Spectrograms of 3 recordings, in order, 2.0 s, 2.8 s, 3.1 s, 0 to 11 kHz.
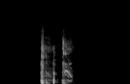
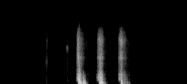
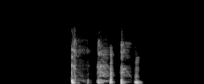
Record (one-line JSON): {"cough_length": "2.0 s", "cough_amplitude": 6376, "cough_signal_mean_std_ratio": 0.22, "exhalation_length": "2.8 s", "exhalation_amplitude": 27475, "exhalation_signal_mean_std_ratio": 0.21, "three_cough_length": "3.1 s", "three_cough_amplitude": 27609, "three_cough_signal_mean_std_ratio": 0.22, "survey_phase": "beta (2021-08-13 to 2022-03-07)", "age": "45-64", "gender": "Male", "wearing_mask": "No", "symptom_runny_or_blocked_nose": true, "smoker_status": "Ex-smoker", "respiratory_condition_asthma": false, "respiratory_condition_other": false, "recruitment_source": "REACT", "submission_delay": "3 days", "covid_test_result": "Negative", "covid_test_method": "RT-qPCR", "influenza_a_test_result": "Negative", "influenza_b_test_result": "Negative"}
